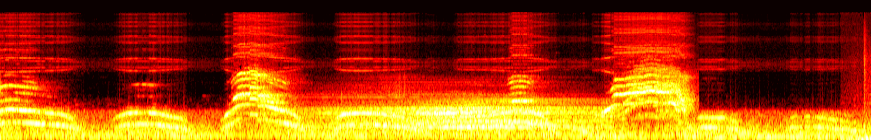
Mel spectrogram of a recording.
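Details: Domestic cat giving scary, drawn-out meows: a string of arched, wavering cries, some low and moaning, others rising into louder, higher wails around the middle and near the end, with a steady low hum underneath.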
